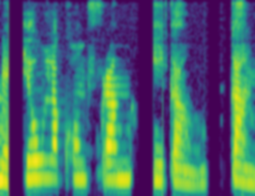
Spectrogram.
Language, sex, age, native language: Icelandic, male, 8, Icelandic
